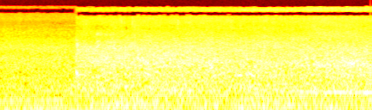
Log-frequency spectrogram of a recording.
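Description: Traffic hums along a nearby street.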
